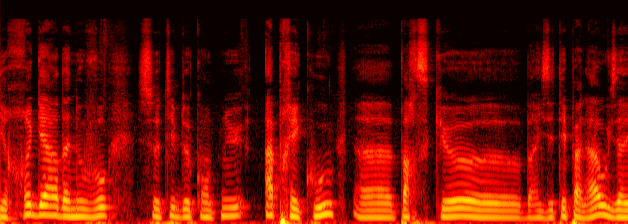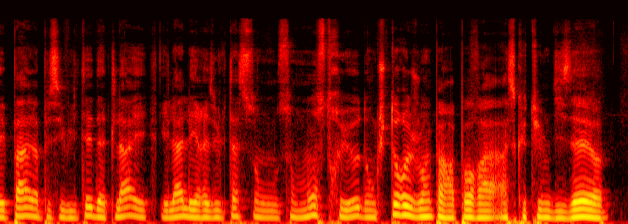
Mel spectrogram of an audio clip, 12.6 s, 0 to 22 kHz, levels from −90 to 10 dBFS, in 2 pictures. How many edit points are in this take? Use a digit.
2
